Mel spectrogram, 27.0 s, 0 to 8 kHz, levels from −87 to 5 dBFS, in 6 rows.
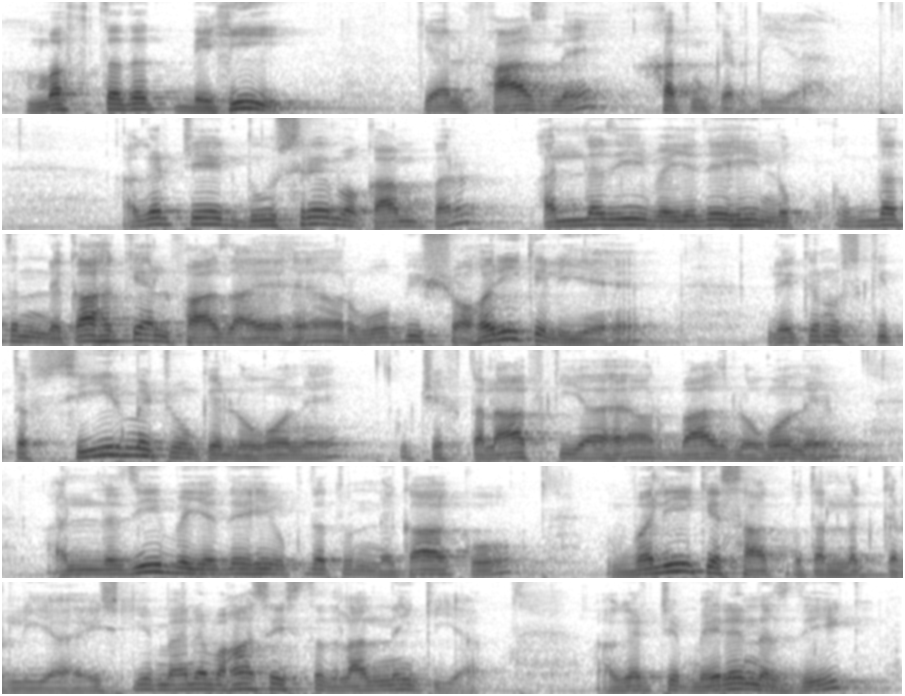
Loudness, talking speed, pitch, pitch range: -26 LUFS, 155 wpm, 120 Hz, 100-140 Hz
